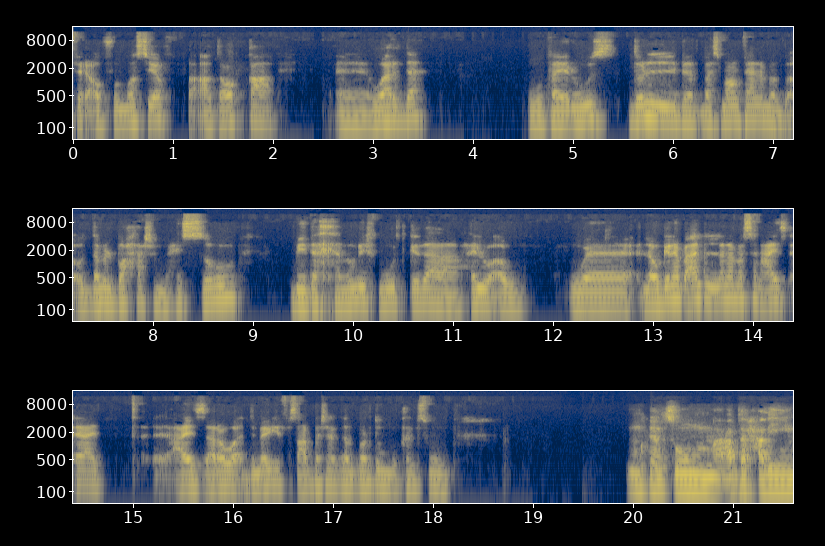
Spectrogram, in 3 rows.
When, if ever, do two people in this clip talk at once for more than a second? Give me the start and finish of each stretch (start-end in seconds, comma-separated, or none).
none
